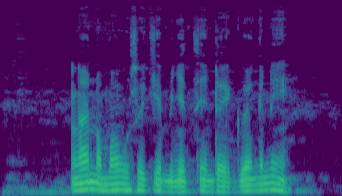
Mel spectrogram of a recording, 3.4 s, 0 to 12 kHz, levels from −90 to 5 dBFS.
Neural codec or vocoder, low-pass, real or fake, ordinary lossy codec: none; 10.8 kHz; real; none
